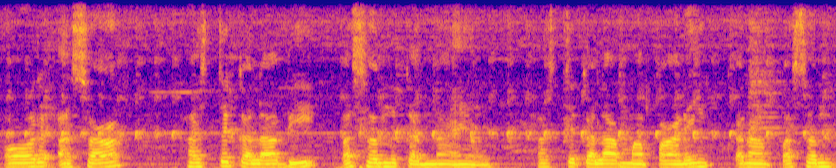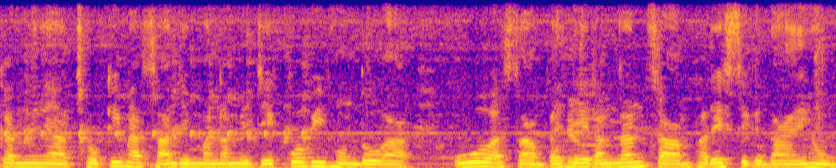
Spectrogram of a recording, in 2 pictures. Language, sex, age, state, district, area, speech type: Sindhi, female, 45-60, Uttar Pradesh, Lucknow, rural, spontaneous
